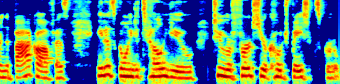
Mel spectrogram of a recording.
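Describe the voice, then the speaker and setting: Her voice is fairly high and somewhat breathy. This woman uses ordinary pitch variation. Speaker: fitness business coach. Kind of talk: training video for new coaches. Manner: fast; hesitant, many fillers.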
